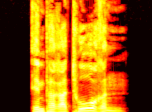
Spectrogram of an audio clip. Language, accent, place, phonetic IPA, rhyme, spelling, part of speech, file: German, Germany, Berlin, [ɪmpəʁaˈtoːʁən], -oːʁən, Imperatoren, noun, De-Imperatoren.ogg
- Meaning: plural of Imperator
